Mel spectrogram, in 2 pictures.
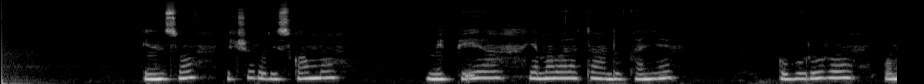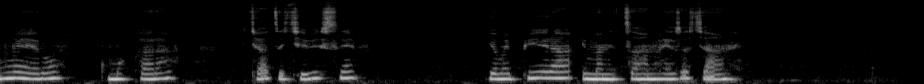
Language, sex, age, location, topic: Kinyarwanda, female, 25-35, Huye, finance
